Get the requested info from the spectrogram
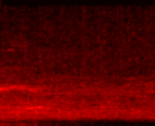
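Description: A pause in a live electric guitar solo: the last low note rings on and fades over about the first half second, leaving only faint background noise of the hall.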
